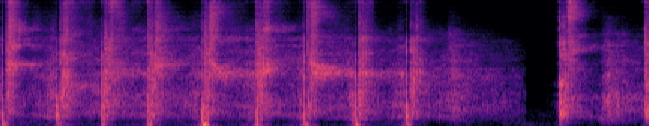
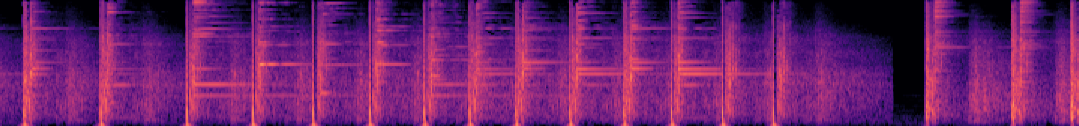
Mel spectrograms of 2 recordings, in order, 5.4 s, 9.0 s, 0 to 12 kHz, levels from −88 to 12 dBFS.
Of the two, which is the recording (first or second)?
second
